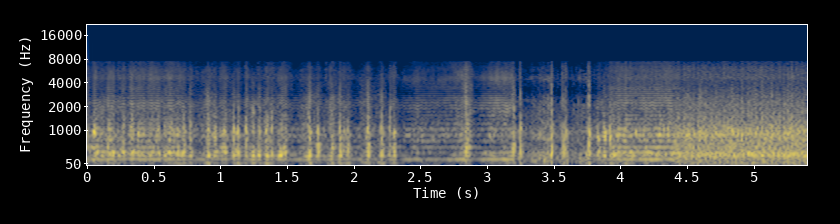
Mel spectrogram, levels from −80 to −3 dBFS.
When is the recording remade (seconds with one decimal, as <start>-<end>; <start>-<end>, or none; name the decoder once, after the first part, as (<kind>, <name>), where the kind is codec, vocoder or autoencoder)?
0.0-3.2 (vocoder, BigVGAN v2); 3.8-4.4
